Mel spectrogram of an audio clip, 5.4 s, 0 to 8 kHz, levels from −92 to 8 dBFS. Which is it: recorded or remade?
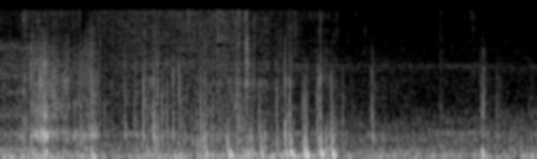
remade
